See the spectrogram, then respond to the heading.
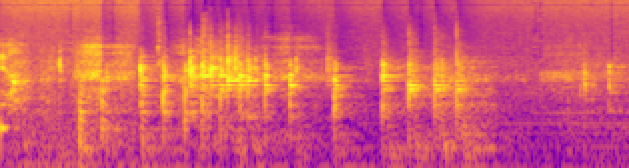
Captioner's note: Jane knocking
